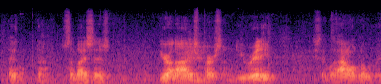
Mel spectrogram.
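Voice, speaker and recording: Speaking at a fairly quick pace with long, frequent pauses, a man with an American accent has a fairly low pitch, and audible room echo surrounds him. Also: fairly even intonation. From US South, North Carolina. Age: 70s. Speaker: veteran lawyer. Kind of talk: interview advice to law students. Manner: halting, many repetitions.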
